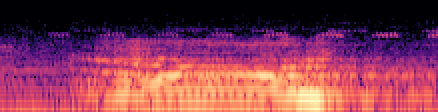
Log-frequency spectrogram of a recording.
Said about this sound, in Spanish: Durante toda la noche estuve oyendo por acá y por allá, tan pronto lejos como cerca, el bramido de los ciervos que se llamaban unos a otros y de vez en cuando sentía moverse el ramaje a mis espaldas.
